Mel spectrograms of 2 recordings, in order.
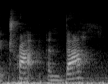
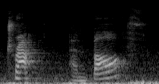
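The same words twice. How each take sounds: First: It is spoken in a Northern English accent. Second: It is spoken in an Australian accent. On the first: "People from the north of England will say" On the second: "So Australians will say"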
